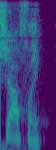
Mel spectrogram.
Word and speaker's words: Schauffele: Xander Schauffele. Shoffley? – No, it's Shoffley.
